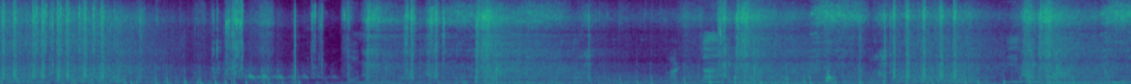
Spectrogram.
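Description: Rapid bursts of gunfire in the Roblox video game rattle out in loud, dense volleys with brief pauses, mixed with game noise and a voice speaking over it.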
